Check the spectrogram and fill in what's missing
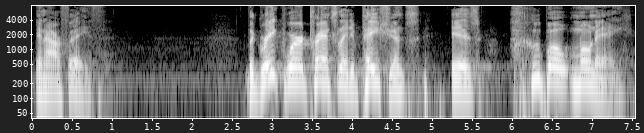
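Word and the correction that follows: hupomone (ὑπομονή): I didn't really sound it out well there, but hupomone is how it's said.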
